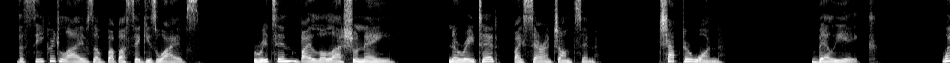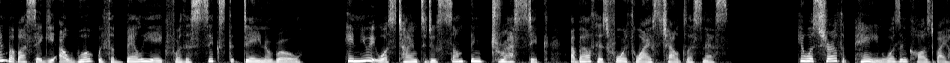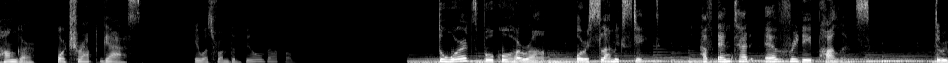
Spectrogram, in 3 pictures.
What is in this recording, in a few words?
Audiobook Narration Fiction Nigerian Accent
